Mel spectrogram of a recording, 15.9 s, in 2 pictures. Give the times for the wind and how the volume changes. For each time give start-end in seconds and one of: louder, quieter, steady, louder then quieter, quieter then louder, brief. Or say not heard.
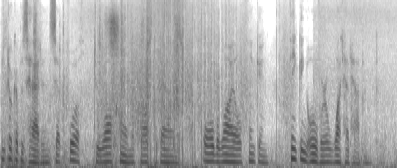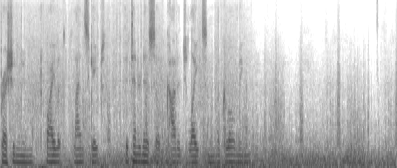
0.0-15.8 quieter then louder.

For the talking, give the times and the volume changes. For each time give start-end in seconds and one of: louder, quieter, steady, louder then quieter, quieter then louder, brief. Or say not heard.
0.0-12.9 steady.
